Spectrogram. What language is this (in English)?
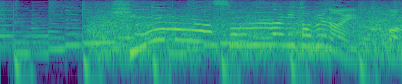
Japanese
